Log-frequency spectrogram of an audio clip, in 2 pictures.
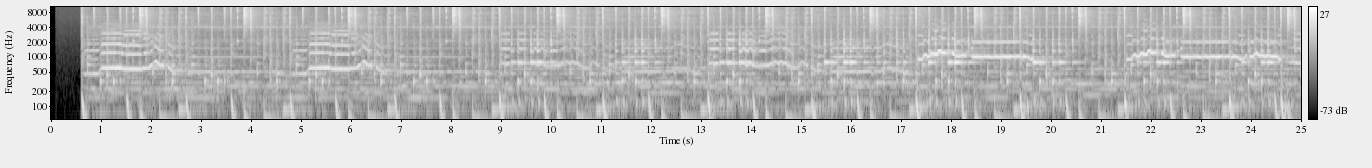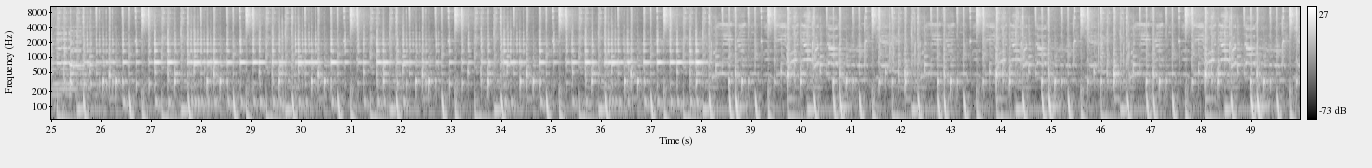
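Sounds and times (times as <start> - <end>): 
ambient music with nature: 0.6 - 27.3
tabla for dance: 0.6 - 49.9.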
